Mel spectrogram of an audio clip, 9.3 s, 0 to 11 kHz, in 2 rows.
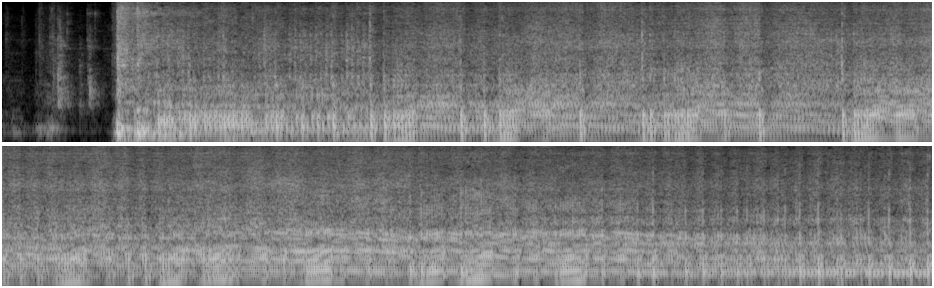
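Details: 1962 McCulloch 1-46 chainsaw, revived after it had no carburetor, fitted with a scavenged old carburetor and intake part: fires up, and revs rise and fall in quick blips that pick up cleanly each time, so it runs healthy.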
